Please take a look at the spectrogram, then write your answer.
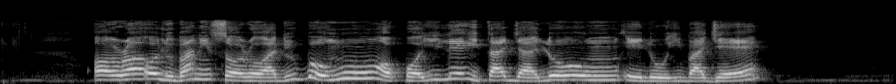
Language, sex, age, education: Yoruba, female, 30-45, tertiary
